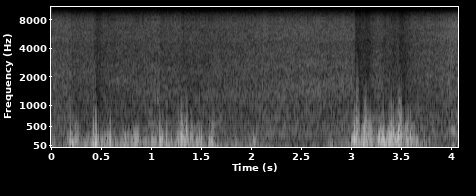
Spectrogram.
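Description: Wind buffeting the microphone in uneven gusts, strongest about three seconds in, over the wash of surf breaking and churning against sea-cliff rocks.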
